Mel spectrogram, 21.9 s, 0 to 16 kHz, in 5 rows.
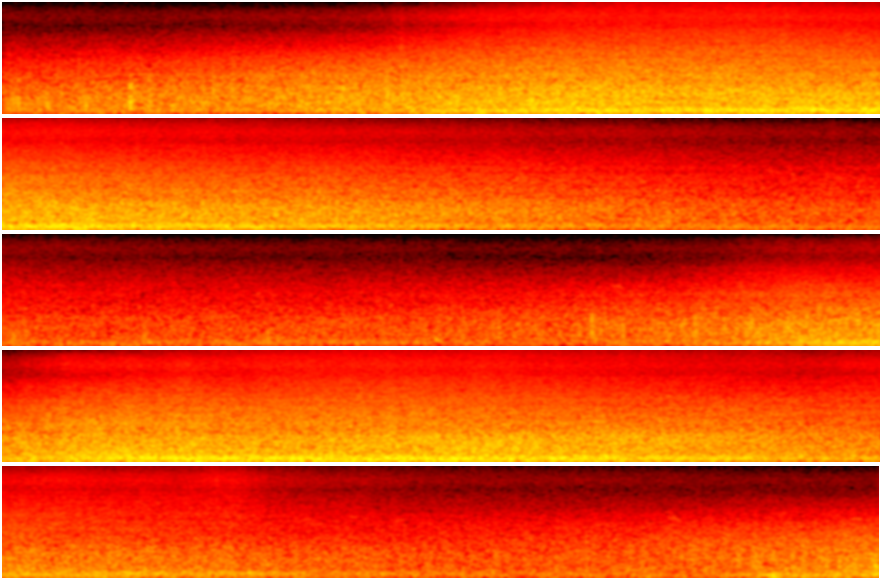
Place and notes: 南迴公路南興, Dawu Township - the waves
Sound of the waves, birds sound
Zoom H2N MS+ XY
